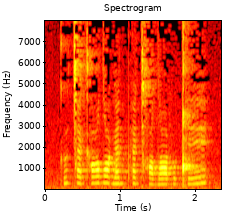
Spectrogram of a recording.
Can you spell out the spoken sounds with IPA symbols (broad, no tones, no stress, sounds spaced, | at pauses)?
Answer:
kʼ ɯ ǀ æ kʰ ɑ dˤ u ɡ æ d pʰ æ ǀʰ o dˤ eː f o ǃʰ eː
